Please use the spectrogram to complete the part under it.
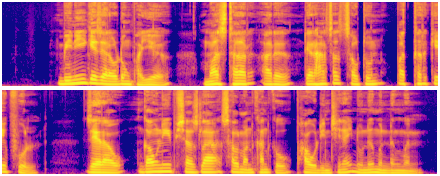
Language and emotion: Bodo, neutral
